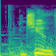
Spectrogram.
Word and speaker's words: Joovv: Juve, that's spelled J-O-O-V-V,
